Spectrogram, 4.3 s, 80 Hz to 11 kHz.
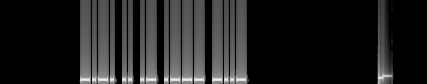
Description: Morse code, heard as a keyed tone, about 42 wpm, 700 Hz. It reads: CIAJX
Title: Code Groups - 5 Letters - 40wpm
